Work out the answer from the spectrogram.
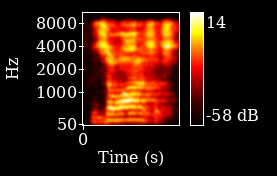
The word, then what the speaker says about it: zoonosis: look at this zo you know that Long Bar over the O that's zo zo a zoonosis zis zoonosis did you learn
